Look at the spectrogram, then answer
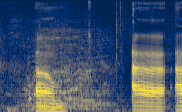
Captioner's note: audience murmuring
